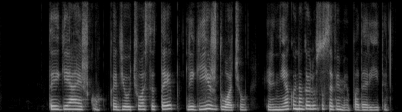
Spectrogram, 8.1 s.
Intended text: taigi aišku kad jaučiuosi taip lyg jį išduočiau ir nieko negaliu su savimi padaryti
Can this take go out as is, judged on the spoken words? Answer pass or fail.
pass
